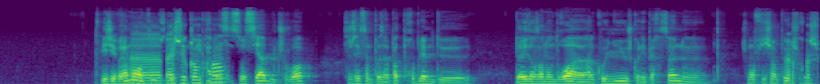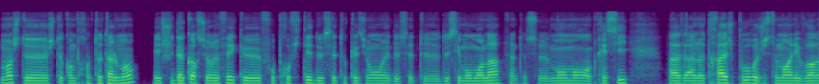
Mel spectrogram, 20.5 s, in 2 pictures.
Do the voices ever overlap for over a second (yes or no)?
yes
